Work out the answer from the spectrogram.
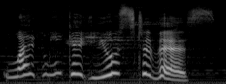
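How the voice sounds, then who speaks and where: A woman's voice: very high-pitched, very animated, slow, a bit bright, soft background music, full character voice. A woman playing a weary, stubborn airship pilot and mechanic in a fantasy audio drama, plain-spoken and insistent. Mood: weary, pleading.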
